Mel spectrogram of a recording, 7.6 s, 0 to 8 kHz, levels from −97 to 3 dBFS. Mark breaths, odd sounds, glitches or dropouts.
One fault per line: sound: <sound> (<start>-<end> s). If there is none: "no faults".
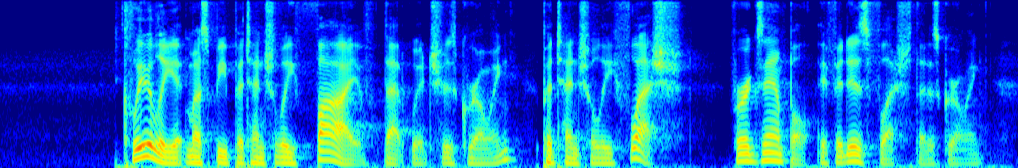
no faults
